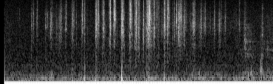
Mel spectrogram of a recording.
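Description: Fingertips and short nails of both hands scratch and rub the ribbed, quilted fabric cover of a large soft white pillow lying in front of a binaural mic. The result is a quiet, irregular patter of bright, crisp scratches over a steady low hum, briefly louder in the middle.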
